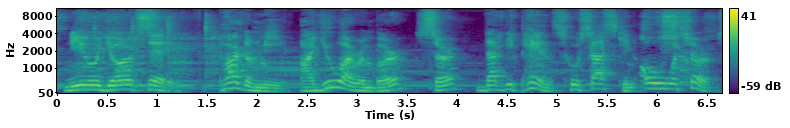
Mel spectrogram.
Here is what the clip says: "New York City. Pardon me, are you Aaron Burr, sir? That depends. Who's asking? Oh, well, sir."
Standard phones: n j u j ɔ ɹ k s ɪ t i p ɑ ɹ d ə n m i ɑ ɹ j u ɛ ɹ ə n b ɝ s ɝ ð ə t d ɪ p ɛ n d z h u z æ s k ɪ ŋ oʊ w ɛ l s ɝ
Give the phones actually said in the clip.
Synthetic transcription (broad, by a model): n j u j ɔ ɹ k s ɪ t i p ɑ ɹ d ə n m i ɑ ɹ j u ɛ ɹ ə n b ɝ s ɝ ð ə t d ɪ p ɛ n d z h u s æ s k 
